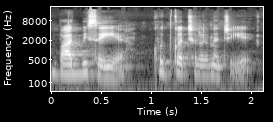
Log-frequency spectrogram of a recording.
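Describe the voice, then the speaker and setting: A woman's voice: on the low side, fairly even intonation, brisk, crowd noise. A young woman chatting playfully to camera in a casual home vlog. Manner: playful, chatty, giggling through a drying face mask. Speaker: vlogger.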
